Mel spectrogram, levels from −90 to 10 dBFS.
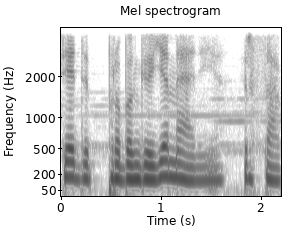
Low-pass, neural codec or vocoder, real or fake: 3.6 kHz; none; real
